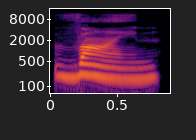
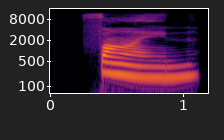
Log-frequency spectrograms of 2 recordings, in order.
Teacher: Another common sound contrast is between V and F. For V, your top teeth touch your bottom lip and your vocal cords vibrate. For F, same position but no vibration.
